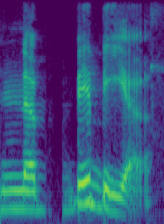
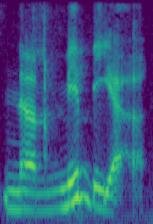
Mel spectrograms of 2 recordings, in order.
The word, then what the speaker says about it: Namibia: jeopardy clue and the um the contestant said nabibia and i'm like that's not right that's not right they didn't pronounce it correctly and they came back after the commercial and it said it's namibia and i knew how to spell it because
